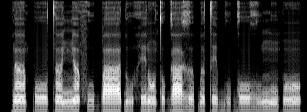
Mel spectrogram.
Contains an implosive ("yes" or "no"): yes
